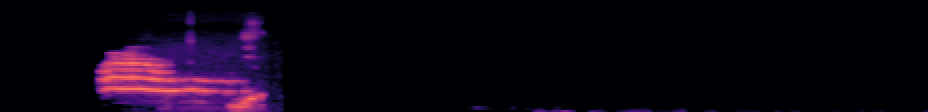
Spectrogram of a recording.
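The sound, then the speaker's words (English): A cat lets out one loud, clear meow that drops lower in pitch as it ends, followed by several seconds of near silence. “Yeah, it's a cat.”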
